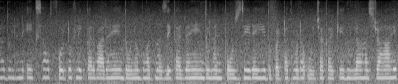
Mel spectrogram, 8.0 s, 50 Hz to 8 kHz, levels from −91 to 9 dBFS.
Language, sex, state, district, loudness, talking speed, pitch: Hindi, female, Goa, North and South Goa, -15 LUFS, 225 wpm, 260 Hz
